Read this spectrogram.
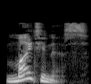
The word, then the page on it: mightiness: British English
